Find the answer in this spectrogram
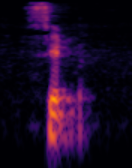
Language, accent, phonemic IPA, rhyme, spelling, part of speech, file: English, Southern England, /sɪp/, -ɪp, sip, noun / verb, LL-Q1860 (eng)-sip.wav
- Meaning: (noun) 1. A small mouthful of drink 2. An event at which people drink alcohol in small, usually subintoxicating amounts; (verb) To drink slowly, small mouthfuls at a time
